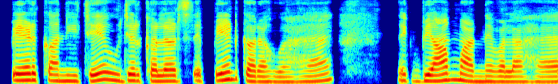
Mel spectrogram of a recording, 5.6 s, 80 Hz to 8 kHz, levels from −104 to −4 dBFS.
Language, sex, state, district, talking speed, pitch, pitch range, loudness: Magahi, female, Bihar, Gaya, 160 wpm, 200 Hz, 180-215 Hz, -19 LUFS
